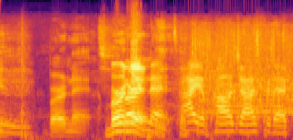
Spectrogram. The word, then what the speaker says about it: Burnett: Burnett.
